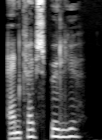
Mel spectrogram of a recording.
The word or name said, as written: angrebsbølge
